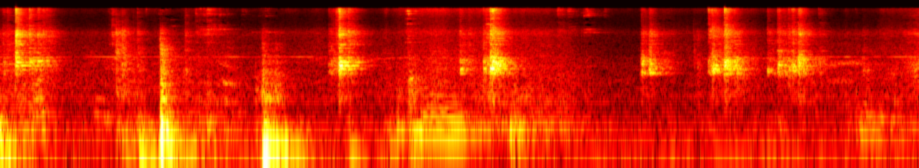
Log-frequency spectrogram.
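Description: Wooden panels of a fold-up wall bed and its sofa unit knocking and rattling as they are moved by hand: a string of sharp knocks and bumps about a second apart.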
